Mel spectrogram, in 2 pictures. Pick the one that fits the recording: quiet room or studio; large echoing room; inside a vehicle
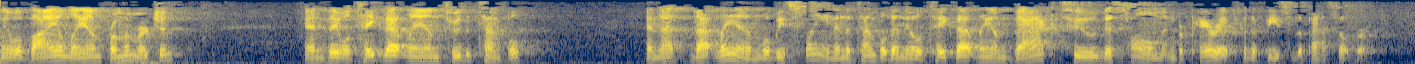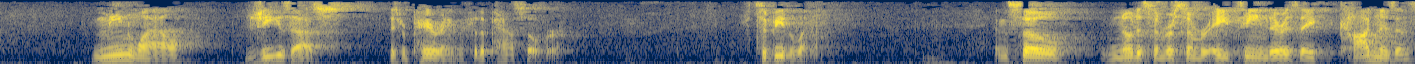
large echoing room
